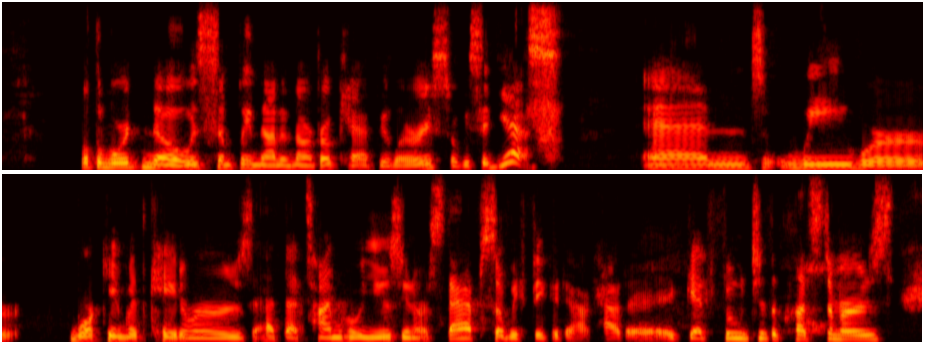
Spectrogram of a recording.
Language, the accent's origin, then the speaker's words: English; New York City, New York, United States; Now, I'm a native New Yorker, third generation Manhattan. So I always say I come from a very small island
